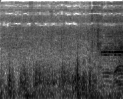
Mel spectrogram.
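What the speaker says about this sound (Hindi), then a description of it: "बहुत तगड़ी हवा चल रही है" Strong, cold wind blows outdoors and buffets the microphone with a continuous loud rumble and roar. Voices mix in beneath it.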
